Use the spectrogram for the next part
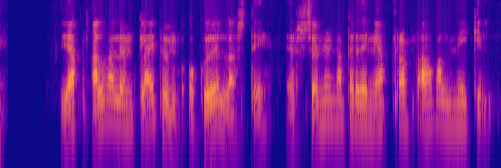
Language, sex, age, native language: Icelandic, male, 20-29, Icelandic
